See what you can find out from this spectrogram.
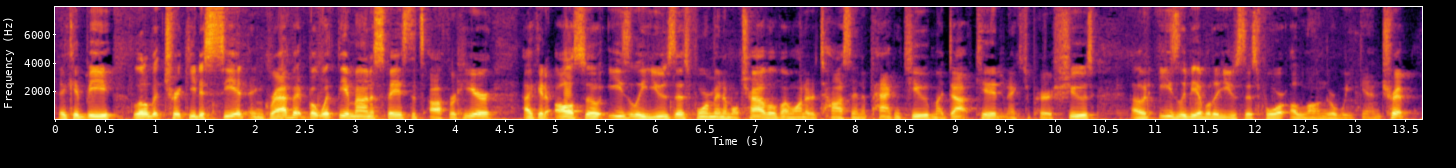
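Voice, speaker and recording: A man's voice: medium pitch, steady tone, fast, a little mellow. An American man in his thirties narrating a product review in a casual, conversational and explanatory way.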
